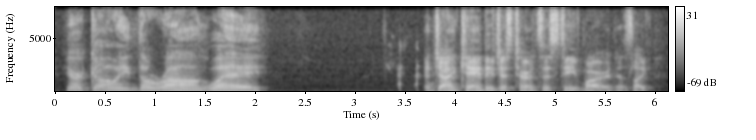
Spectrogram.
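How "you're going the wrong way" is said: very high, stretched, drawn-out screaming. Retelling a movie scene where people in a car warn the driver: imitating people screaming. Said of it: "everyone in the car is screaming".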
